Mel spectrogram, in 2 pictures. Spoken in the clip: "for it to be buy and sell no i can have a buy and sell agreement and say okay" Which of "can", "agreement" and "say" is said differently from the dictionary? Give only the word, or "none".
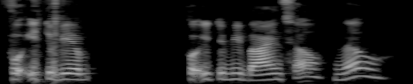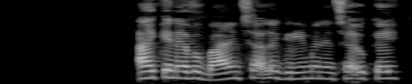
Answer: agreement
